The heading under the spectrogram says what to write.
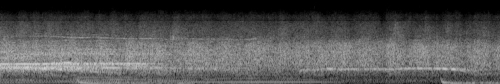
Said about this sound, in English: And let's give a round of applause to all the legislators who finally got it done.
